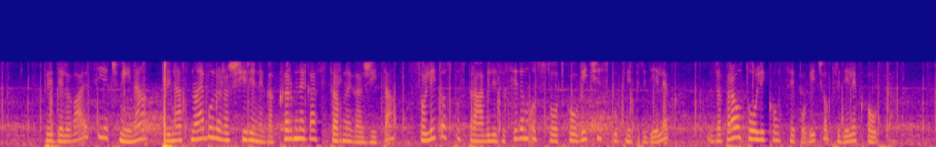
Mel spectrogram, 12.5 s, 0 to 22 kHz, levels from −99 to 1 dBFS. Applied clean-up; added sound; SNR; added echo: none; Livestock, farm animals, working animals; 12 dB; none.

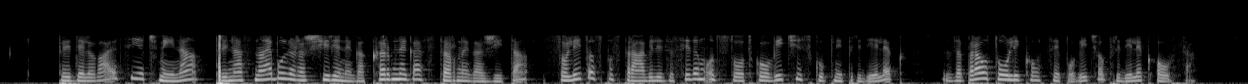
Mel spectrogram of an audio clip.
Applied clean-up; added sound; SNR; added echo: none; none; none; none.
